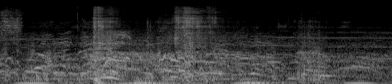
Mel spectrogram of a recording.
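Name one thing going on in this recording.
Swords clash and ring sharply.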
